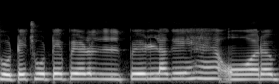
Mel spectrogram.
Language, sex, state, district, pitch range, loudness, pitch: Bundeli, female, Uttar Pradesh, Hamirpur, 235-250 Hz, -13 LUFS, 250 Hz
